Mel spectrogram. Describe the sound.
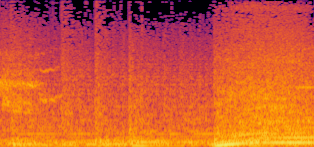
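Car engine revving as a commandeered police car is driven off in an action-thriller scene, a rough mid-pitched engine drone that surges sharply louder with a burst of acceleration partway through and stays loud to the end.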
